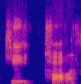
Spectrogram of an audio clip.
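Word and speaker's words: kitaar: You spell it K-I-T-A-A-R. Gitaar.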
